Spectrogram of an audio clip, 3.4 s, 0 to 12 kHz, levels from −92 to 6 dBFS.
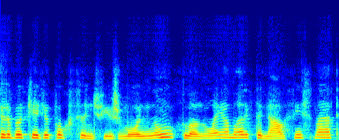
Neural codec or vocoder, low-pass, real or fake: codec, 16 kHz in and 24 kHz out, 0.6 kbps, FocalCodec, streaming, 4096 codes; 10.8 kHz; fake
